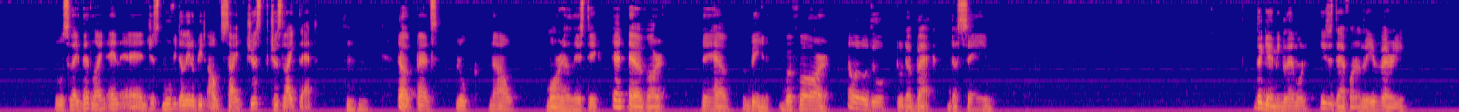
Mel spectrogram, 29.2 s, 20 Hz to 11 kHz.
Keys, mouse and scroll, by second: 2.3-3.3 right drag, 3.3-5.0 middle drag, 4.5 click, 4.5-5.6 right drag, 5.6 click, 6.0-7.8 middle drag, 8.9-11.8 right drag, 9.8-11.6 drag, 11.3-21.0 middle drag, 21.6-23.5 drag, 23.5 middle click, 28.1-29.1 right drag.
